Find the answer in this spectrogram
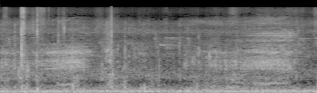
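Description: A horse breathing hard close to the microphone, two long noisy breaths about two seconds apart through flared nostrils: laboured breathing, the horse struggling.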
